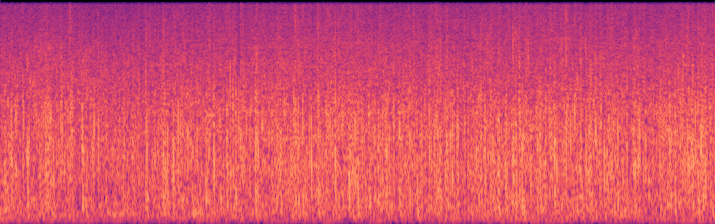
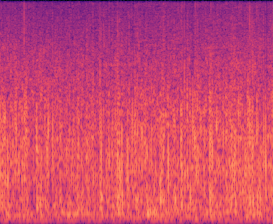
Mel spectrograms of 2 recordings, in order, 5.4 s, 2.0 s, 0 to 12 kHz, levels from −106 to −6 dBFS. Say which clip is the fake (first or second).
first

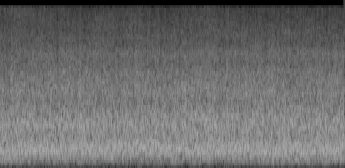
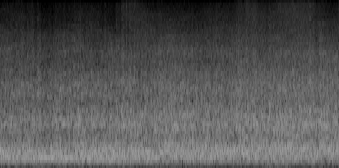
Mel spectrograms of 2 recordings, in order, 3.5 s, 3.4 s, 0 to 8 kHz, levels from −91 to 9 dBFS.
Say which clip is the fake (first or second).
second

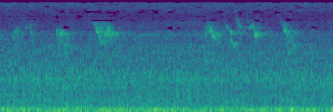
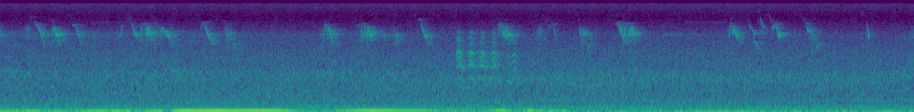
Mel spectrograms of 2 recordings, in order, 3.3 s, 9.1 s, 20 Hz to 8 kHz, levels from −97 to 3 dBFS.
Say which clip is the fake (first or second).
first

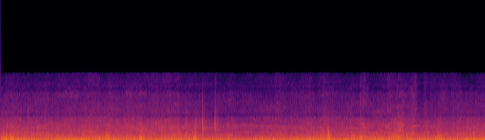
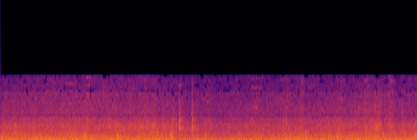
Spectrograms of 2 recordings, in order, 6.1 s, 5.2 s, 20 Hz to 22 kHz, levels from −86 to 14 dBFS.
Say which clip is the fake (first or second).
first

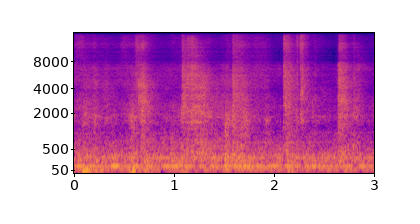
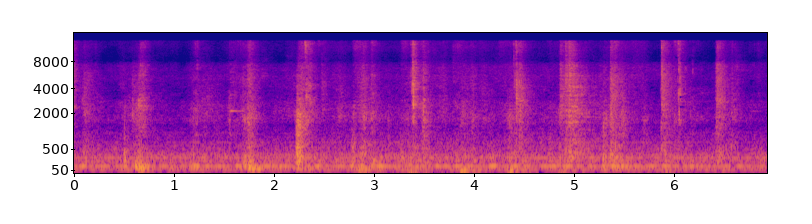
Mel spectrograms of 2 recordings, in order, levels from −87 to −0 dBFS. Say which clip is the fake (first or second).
first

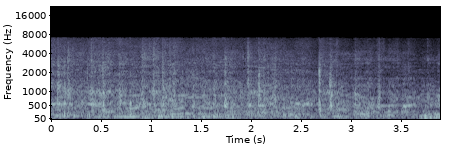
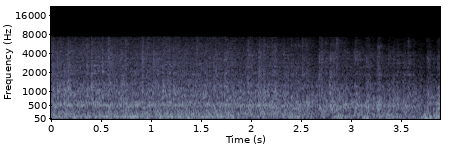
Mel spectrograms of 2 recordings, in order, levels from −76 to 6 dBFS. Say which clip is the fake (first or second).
first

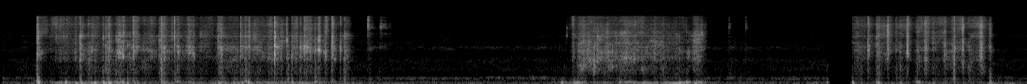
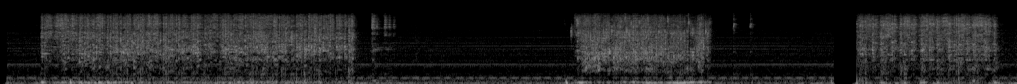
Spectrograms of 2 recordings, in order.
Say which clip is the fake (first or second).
first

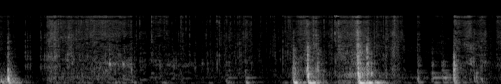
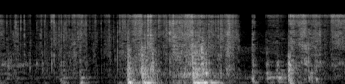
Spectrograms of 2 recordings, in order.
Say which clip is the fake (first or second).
second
